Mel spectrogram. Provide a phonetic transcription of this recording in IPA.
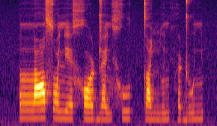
lː ɑ sˤ u lʲ æ x ɔ ɖ æ lʲ x u tː ɑ ɲ ʊ lʲ h ʌ ɖ u lʲ

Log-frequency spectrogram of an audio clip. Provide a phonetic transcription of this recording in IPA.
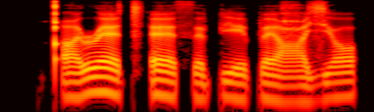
qʼ ɛ ɹ ɛ t͡sʼ ɛ θ ɘ pʲ e p ɛ ʕ e zʲ ɔ

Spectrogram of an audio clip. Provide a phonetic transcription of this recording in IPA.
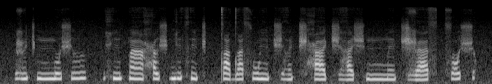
ʐ ə̃ t͡ʃ nː ʊ ʃ ɯ | x ĩ p ã ħ ɯ ʃ ɡ ĩ s ĩ t͡ʃ tː ə dˤ i s w ĩ t͡ʃ ɦ ə̃ t͡ʃ ħ a t͡ʃ ɦ a ʃ mː ẽ t͡ʃ ʐ a s t͡s ɔ ʃ

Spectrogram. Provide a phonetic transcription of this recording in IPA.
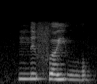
n i f ə j o̤

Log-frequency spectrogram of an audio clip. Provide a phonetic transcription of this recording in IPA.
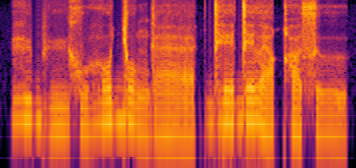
ɦ y˦ bʱ yː˨ x u˨ ɦ o˦ ɟ o˦˨ ŋ ɡ æː˨ | dʱ e˦ d e˦ l æ˨ qʰ ɯ˨ s ɯː˨

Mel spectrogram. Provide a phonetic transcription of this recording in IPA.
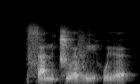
s a˨˦ n t͡ɕ u˧ ə̯ v i˧˩ h w ɨ˨˩ ə̯

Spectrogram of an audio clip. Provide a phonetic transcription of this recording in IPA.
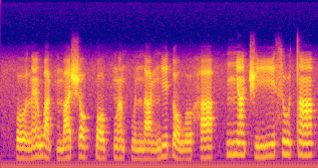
o˨ l ɛ̃˦ w a˨ k m a˧ ʃ ɔ˧ k͡p ɔ˧ kʷ ã˧ kʷ ə˨ n a˨ ŋ i˦ ɗ ɔ˨ w o˧ h a˦ | ɲ ã˦ t͡ʃ iː˨˦ s u˦ t ã˦

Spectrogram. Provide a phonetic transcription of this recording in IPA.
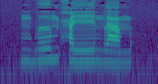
m b əː m ħ eː m l a m

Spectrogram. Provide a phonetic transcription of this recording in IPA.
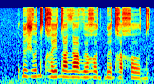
ɗ ə ʒ ɵ d ə d ʁ e d ɑ ð ɑ v ɵ ʁ o d ɓ ə d ʁ ə χ o d

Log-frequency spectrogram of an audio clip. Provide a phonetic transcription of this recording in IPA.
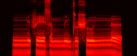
nː ĩ f e z ə mː ĩ d u ʂ ũ nː ə

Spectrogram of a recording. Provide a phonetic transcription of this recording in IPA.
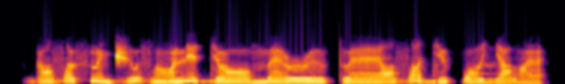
ɡ ɐ zˤ ɘ sʷ ɛ̃ d͡ʒ u z ɔ̃ lʲ ɛ dʲ ɔː m ɛ ɹ ɨ tʷ ɛː zˤ i dʲ ɨ p ɔ ʎ a lˠ ɛ̃

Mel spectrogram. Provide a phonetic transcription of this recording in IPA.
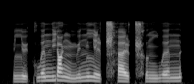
l y̰˨˩ k w ə˥ n j ɑ˥˩ ŋ m y˥ n l i˧˥ ʈ͡ʂʰ a˥˩ ɪ̯ ʈ͡ʂʰ ʊ˥ ŋ w ə˥ n

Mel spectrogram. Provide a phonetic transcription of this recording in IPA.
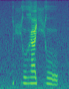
ç o ɣ a ç o

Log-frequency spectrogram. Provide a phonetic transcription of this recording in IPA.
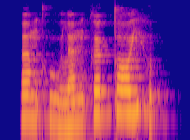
ɐ˧ m kʰ uː˨˩ l ɐ˨ n k œː˥ k̚ t̪ ɔː˥ j h ʊ˥ k̚

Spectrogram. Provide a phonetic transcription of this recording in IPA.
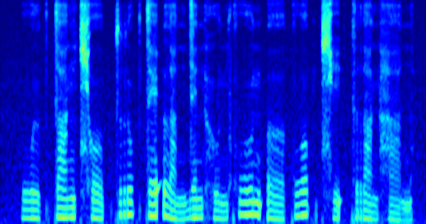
w ɯ˨˩ k̚ t a˧ ŋ t͡ɕʰ oː˨˩ p̚ t r u˥˩ k̚ t e˦˥ ʔ l a˩˦ n d e˧ n h u˩˦ n kʰ w u˥˩ n ʔ ɤː˨˩ k w o˦˥ k̚ t͡ɕʰ i˨˩ ʔ k r a˨˩ ŋ h a˨˩ n

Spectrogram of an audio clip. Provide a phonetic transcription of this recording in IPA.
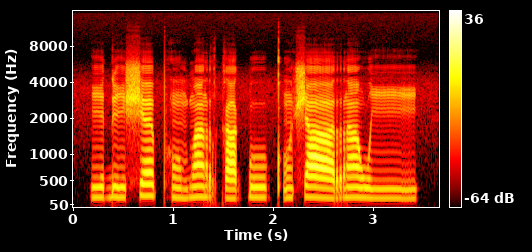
i˨ ɗ i˨ ʃ ɛ˦ pʰ ũ˨ b ã˦ r k a˨ k͡p uː˨ kʼ ũ˨ ʃ aː˦˨ r ã˦ w iː˨

